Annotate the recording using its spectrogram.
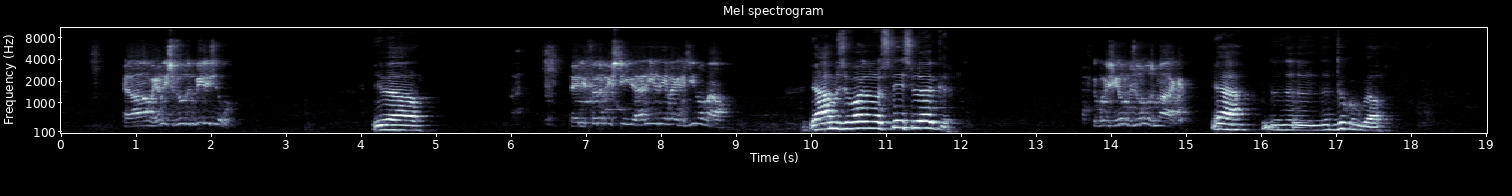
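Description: A middle-aged man speaks up close in short bursts.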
